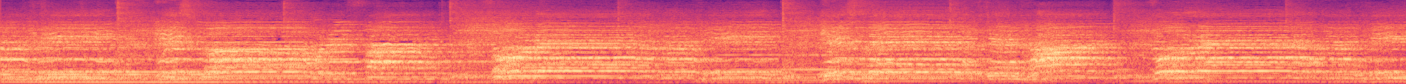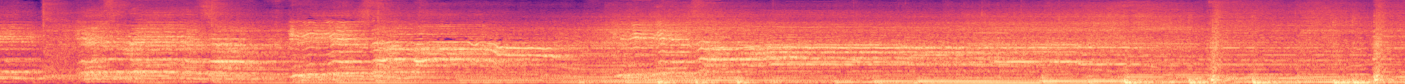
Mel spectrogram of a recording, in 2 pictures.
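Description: Live worship music: many voices singing a slow worship song together over a band's sustained low notes, the bass growing fuller in the last few seconds.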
